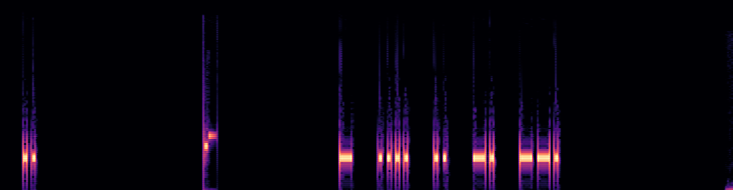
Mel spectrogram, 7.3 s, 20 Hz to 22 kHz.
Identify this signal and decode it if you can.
Morse code, heard as a keyed tone, about 27 wpm, spaced as for 20 wpm, 700 Hz. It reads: I THING
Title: 2x Character Spacing - Top 100 Words - 28wpm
